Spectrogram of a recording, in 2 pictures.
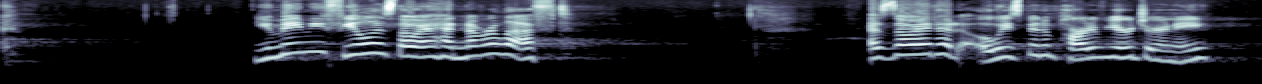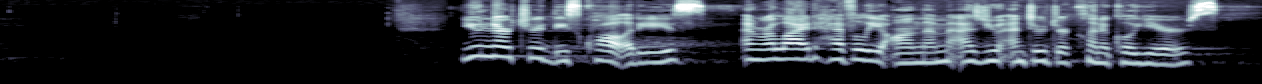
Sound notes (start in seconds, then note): none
